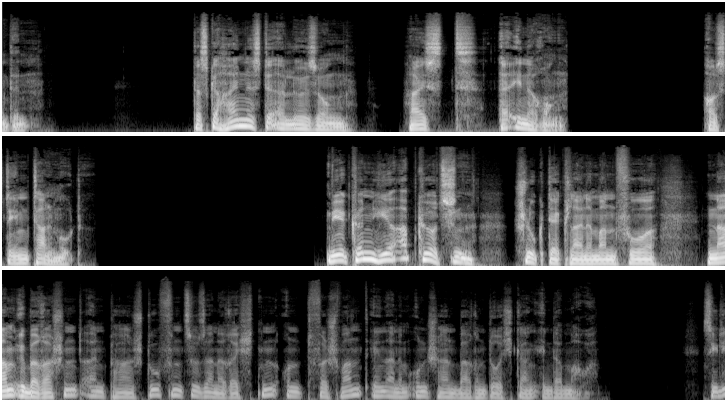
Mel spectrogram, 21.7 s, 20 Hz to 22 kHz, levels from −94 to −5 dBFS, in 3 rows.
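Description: From 14.64 to 15.26 s a fast ticking rides on the sound as it drops around 15 dB: zipper noise, from the level change stepping about fifty times a second without smoothing.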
